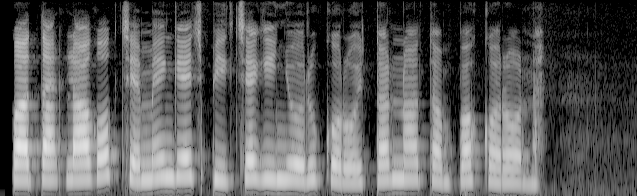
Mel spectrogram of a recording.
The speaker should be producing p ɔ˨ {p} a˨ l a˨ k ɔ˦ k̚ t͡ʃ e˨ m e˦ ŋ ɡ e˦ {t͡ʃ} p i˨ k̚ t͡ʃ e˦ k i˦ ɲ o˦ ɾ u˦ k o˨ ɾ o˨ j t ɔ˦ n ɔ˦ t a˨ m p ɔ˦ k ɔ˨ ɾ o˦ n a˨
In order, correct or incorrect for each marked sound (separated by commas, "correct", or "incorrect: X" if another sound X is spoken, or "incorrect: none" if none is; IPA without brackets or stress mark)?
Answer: incorrect: t, correct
